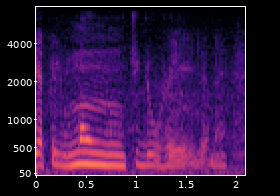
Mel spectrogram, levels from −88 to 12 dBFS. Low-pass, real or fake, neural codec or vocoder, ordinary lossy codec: 7.2 kHz; fake; vocoder, 44.1 kHz, 128 mel bands, Pupu-Vocoder; none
